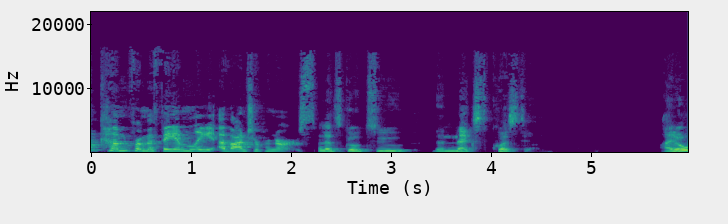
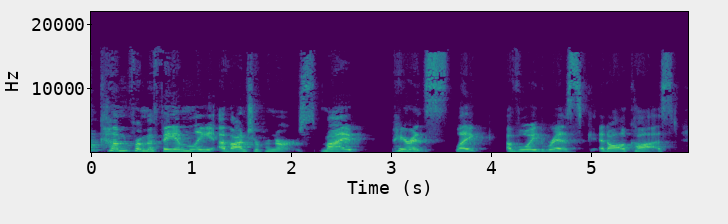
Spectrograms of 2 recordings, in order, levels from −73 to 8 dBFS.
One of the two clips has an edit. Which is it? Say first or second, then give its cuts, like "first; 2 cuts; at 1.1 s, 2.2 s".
first; 1 cut; at 2.3 s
